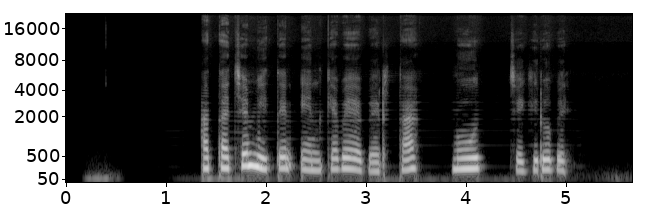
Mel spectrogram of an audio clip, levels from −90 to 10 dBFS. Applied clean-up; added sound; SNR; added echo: neural mask model DeepFilterNet 3.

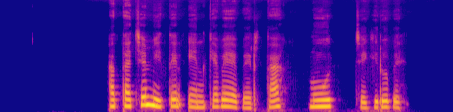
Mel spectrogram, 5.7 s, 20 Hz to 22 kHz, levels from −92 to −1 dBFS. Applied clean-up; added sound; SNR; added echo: neural mask model Resemble Enhance denoiser.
